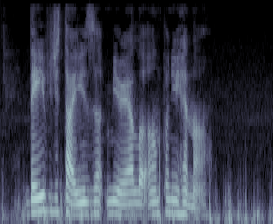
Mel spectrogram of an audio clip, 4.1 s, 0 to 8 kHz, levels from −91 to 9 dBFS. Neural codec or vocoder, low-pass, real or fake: none; 7.2 kHz; real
